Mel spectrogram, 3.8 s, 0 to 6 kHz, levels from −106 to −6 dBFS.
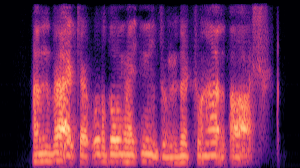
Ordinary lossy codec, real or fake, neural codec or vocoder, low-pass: AAC, 48 kbps; fake; codec, 16 kHz, 1 kbps, FreqCodec, smaller model; 5.4 kHz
